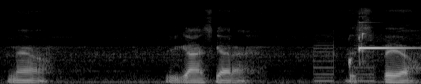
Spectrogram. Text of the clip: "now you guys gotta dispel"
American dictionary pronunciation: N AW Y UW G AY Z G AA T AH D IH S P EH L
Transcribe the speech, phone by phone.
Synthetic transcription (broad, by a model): N AW Y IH G AY Z G AA T AH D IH S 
